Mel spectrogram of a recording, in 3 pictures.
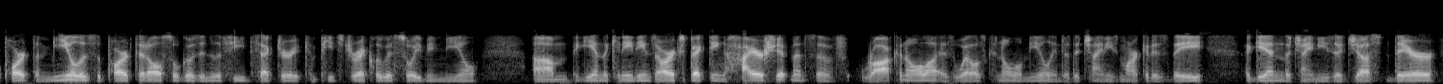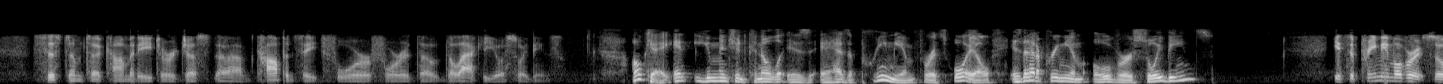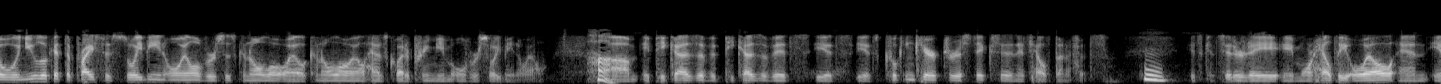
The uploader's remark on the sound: we got on the phone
